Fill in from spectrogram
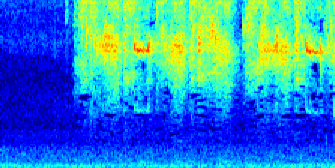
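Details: Anna's hummingbird song, a high-pitched dry scratching and buzzing that begins after half a second of quiet and continues with small breaks, with a soft low rumble underneath.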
